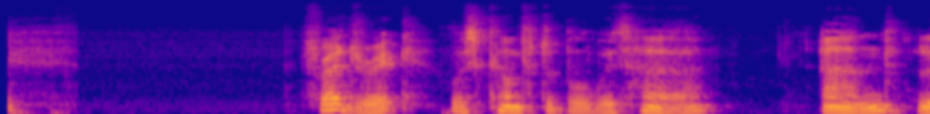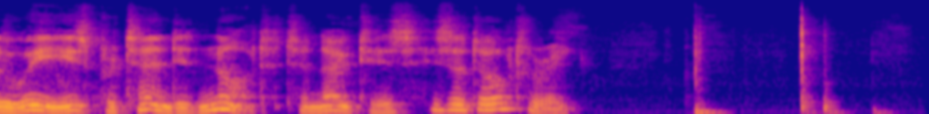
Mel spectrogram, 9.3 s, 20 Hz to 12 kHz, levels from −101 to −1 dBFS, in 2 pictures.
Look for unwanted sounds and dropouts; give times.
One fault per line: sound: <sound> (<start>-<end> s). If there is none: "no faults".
no faults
